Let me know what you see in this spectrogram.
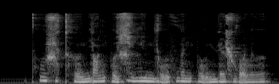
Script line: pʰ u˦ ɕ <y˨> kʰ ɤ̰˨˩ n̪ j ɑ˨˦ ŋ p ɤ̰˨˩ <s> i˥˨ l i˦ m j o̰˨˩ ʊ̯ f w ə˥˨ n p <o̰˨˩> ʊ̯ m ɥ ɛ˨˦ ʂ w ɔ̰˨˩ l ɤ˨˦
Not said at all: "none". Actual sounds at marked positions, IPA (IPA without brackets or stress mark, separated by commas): y˨, ɕ, o̰˨˩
